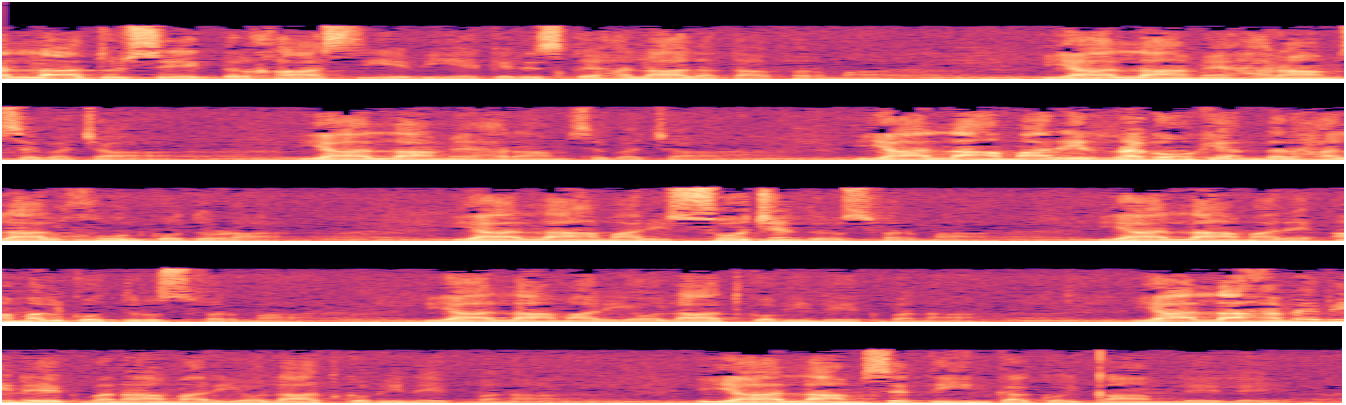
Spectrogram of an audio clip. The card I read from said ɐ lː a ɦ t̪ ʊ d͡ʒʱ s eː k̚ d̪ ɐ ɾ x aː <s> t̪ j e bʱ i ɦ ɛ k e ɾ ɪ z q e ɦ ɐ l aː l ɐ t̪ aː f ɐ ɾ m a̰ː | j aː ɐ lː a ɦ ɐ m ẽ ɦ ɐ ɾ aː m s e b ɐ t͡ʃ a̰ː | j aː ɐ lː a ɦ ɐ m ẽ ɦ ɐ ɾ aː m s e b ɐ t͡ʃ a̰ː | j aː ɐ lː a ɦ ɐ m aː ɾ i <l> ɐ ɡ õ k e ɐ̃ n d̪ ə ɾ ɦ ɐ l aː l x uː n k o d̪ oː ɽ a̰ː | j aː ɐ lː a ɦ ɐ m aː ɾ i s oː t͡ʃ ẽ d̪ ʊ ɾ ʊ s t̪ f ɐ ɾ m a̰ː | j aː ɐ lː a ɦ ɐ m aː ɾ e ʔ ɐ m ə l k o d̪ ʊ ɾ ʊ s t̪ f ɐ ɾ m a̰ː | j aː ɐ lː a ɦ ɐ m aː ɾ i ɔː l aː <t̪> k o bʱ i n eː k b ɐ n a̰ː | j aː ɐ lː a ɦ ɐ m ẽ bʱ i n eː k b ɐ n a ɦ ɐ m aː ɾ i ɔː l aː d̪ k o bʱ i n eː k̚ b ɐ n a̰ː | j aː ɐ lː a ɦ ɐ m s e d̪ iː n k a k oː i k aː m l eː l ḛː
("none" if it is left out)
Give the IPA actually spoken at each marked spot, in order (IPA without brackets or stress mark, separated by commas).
s, ɾ, d̪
